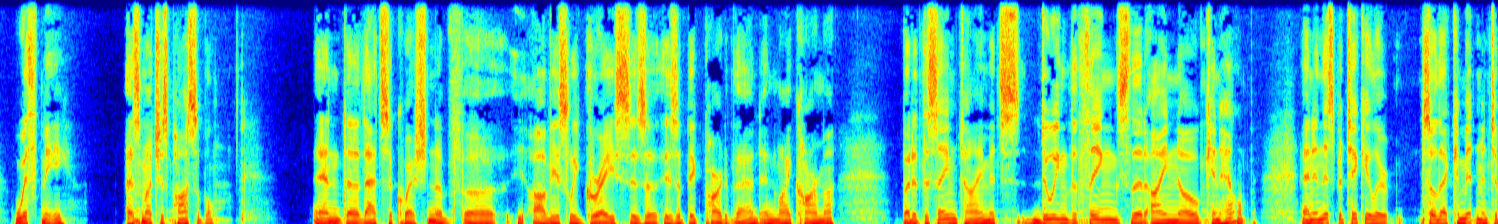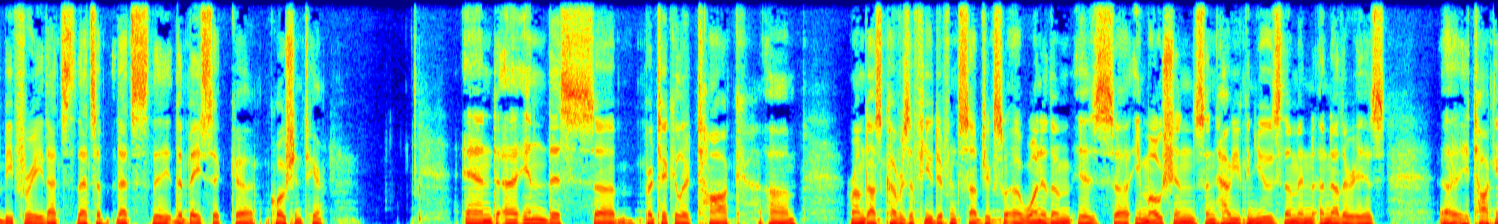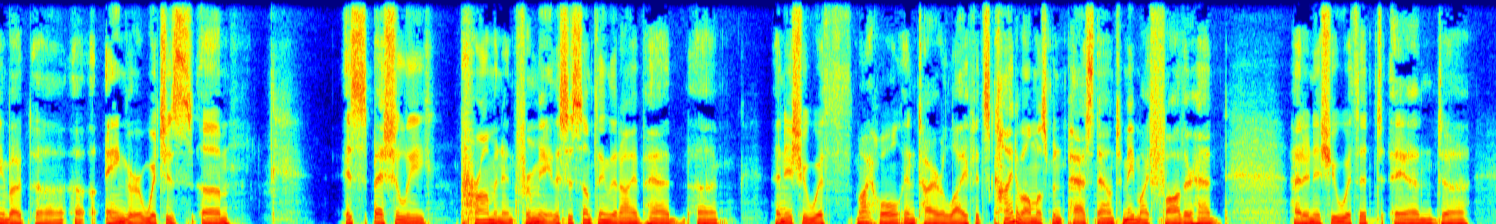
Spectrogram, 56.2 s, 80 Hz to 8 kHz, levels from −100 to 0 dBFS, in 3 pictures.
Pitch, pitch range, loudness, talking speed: 100 Hz, 90-110 Hz, -13 LUFS, 145 wpm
